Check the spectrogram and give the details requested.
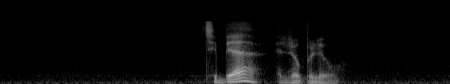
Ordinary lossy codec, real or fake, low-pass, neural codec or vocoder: none; fake; none; codec, 16 kHz, 0.3 kbps, FocalCodec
